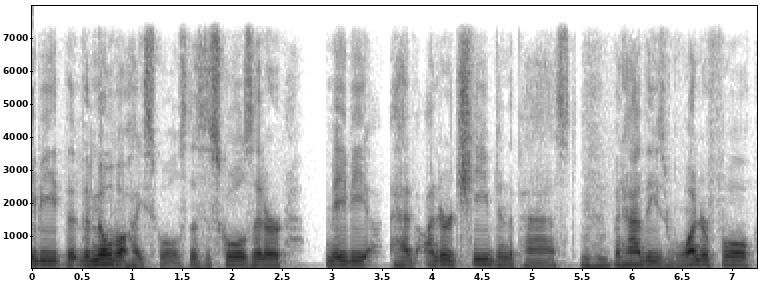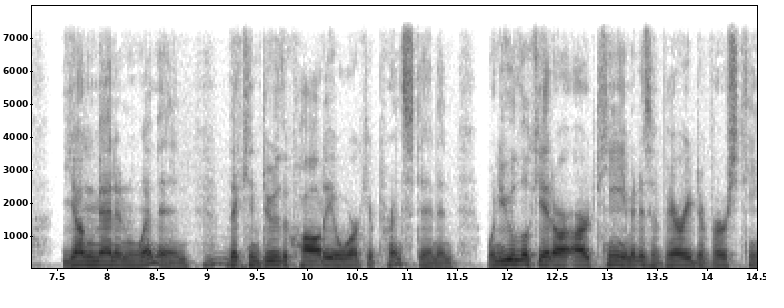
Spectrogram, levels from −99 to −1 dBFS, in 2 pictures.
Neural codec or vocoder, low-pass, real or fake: none; 7.2 kHz; real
